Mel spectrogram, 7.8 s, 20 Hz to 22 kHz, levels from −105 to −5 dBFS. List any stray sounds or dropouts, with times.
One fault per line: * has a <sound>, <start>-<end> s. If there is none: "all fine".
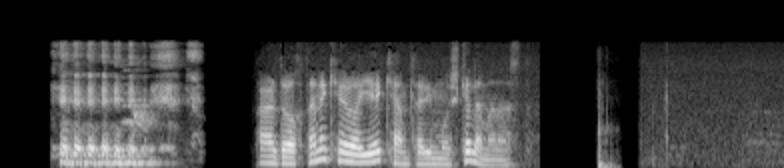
* has a laugh, 0.5-2.1 s
* has a thud, 6.0-6.2 s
